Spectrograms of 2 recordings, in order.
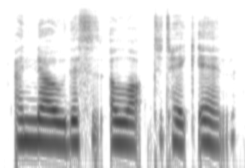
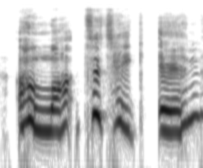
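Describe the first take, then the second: First: Said in the usual way. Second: Much louder, higher echo in disbelief; incredulous shout. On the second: Acted. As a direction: throw the words back in outrage. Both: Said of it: "Peter repeated".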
